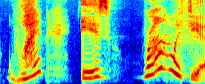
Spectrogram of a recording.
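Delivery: mock-appalled retort, spaced out; appalled disbelief. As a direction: stretch each word in exasperation.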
